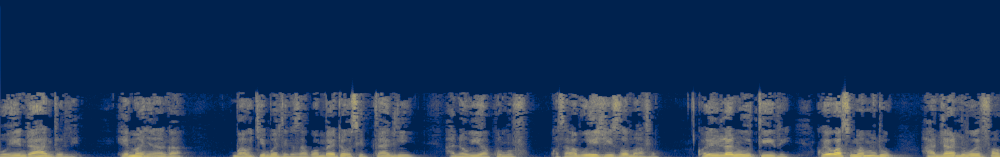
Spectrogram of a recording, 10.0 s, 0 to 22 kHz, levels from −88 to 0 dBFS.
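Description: From start to finish the speech sounds dull, with nothing above 9 kHz and plainly audible smearing and fizz. That's likely AAC compression, with AAC-LC starving its bands at a rate that points to about 32 kbps, so the top end gets cut away.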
